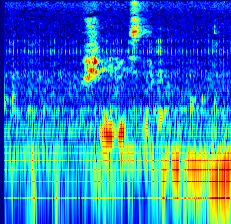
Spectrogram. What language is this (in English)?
Portuguese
